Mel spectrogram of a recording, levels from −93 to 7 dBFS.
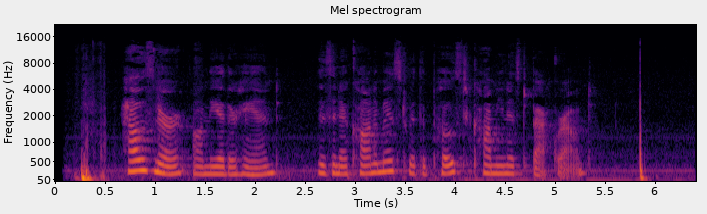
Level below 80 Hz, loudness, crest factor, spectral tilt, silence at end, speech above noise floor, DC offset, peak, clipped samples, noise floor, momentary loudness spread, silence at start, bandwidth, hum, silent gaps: -46 dBFS; -36 LUFS; 20 dB; -7.5 dB/octave; 0 s; 20 dB; under 0.1%; -14 dBFS; under 0.1%; -55 dBFS; 12 LU; 0.2 s; 14.5 kHz; none; none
